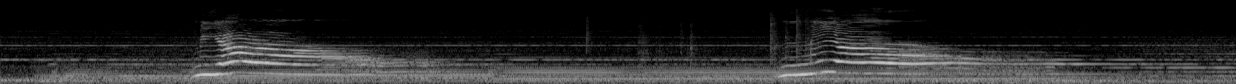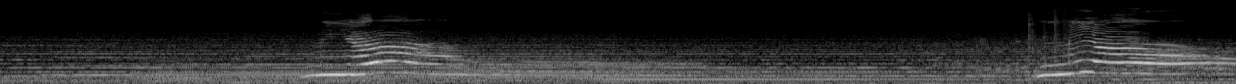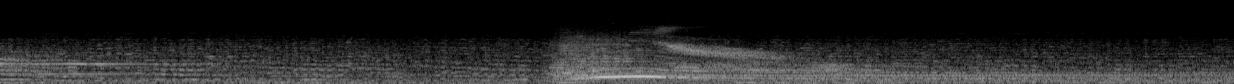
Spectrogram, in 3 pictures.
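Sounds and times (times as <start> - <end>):
kitten giving thin high-pitched meows: 1.9 - 4.5, 7.7 - 11.1, 15.4 - 17.6, 22.7 - 26.7, 30.3 - 34.6.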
